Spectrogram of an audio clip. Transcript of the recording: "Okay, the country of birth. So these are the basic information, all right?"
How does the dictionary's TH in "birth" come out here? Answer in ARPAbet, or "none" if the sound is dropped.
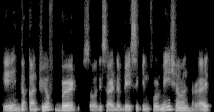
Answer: T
